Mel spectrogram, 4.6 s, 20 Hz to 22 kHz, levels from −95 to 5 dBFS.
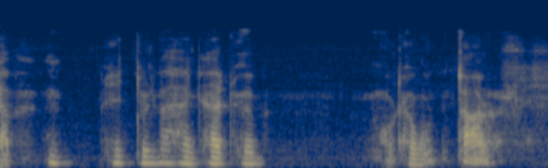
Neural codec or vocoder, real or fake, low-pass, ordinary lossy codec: vocoder, 22.05 kHz, 80 mel bands, HiFi-GAN; fake; none; none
